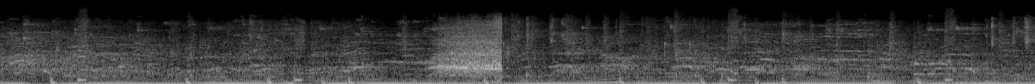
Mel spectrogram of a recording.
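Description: A basketball bouncing repeatedly on a hardwood court as players dribble, in a large hall. A short loud burst of noise comes about four and a half seconds in and cuts off sharply.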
